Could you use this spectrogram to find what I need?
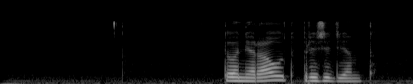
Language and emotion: Russian, neutral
